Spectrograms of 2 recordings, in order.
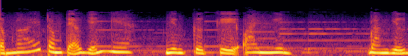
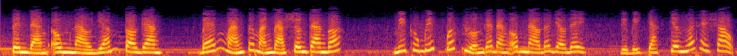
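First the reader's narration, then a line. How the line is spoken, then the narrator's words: Woman's shout, echoing from afar. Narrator (Vietnamese): từ trong khoái thuyền có tiếng đàn bà quát vọng ra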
